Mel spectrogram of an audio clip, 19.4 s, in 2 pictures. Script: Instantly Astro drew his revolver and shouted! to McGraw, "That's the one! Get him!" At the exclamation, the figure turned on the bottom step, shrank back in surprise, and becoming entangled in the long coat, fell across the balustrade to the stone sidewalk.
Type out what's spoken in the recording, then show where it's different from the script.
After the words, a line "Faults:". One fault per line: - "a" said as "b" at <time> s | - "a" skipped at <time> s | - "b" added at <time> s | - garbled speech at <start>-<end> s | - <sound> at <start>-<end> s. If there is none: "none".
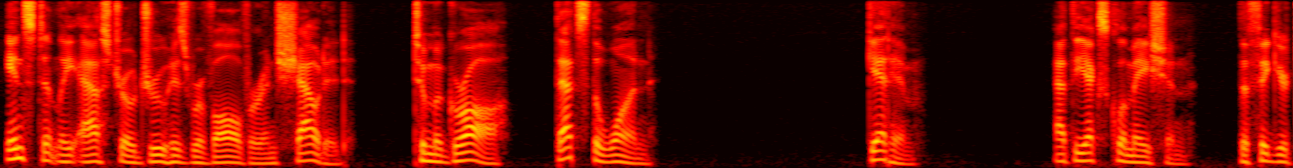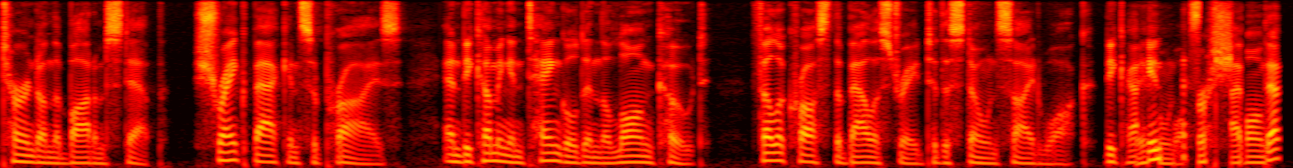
Instantly Astro drew his revolver and shouted! to McGraw, "That's the one! Get him!" At the exclamation, the figure turned on the bottom step, shrank back in surprise, and becoming entangled in the long coat, fell across the balustrade to the stone sidewalk. [garbled]
Faults:
- garbled speech at 18.0-19.3 s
